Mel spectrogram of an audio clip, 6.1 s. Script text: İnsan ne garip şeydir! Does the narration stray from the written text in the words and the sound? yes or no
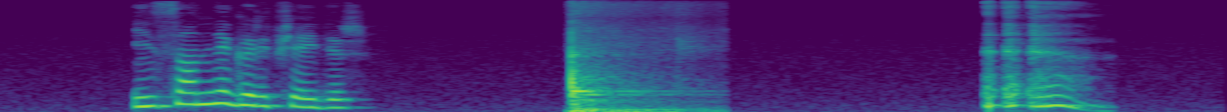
yes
